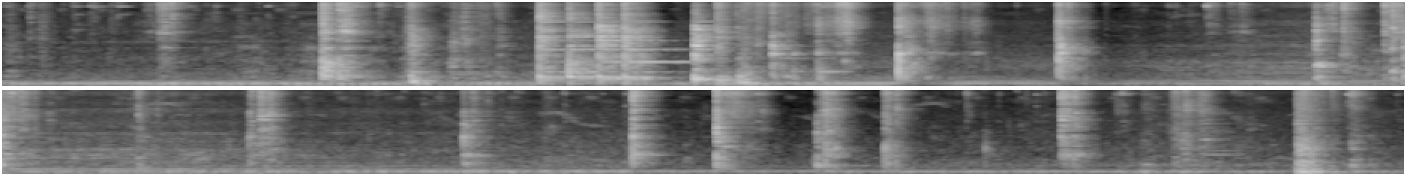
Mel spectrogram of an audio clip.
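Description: Stainless steel serving ware clinking and knocking: a spoon against steel bowls and plates, and steel bowls set down on and lifted from a steel pot, in repeated irregular clinks, some briefly ringing. A low steady hum runs underneath.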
